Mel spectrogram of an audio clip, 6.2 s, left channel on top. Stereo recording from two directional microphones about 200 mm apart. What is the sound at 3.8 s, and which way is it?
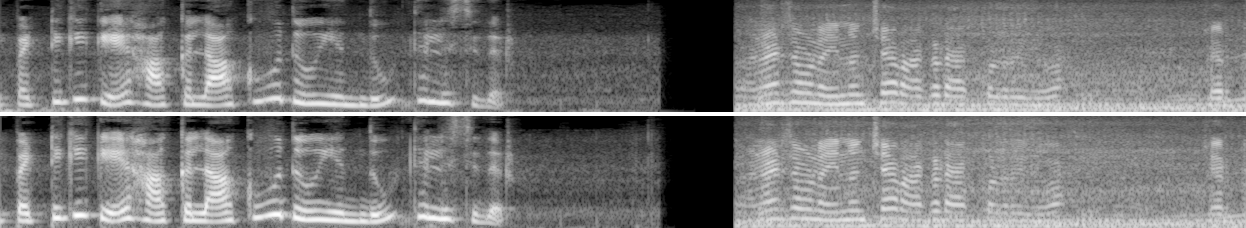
Speech, 50° left (ahead or behind).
